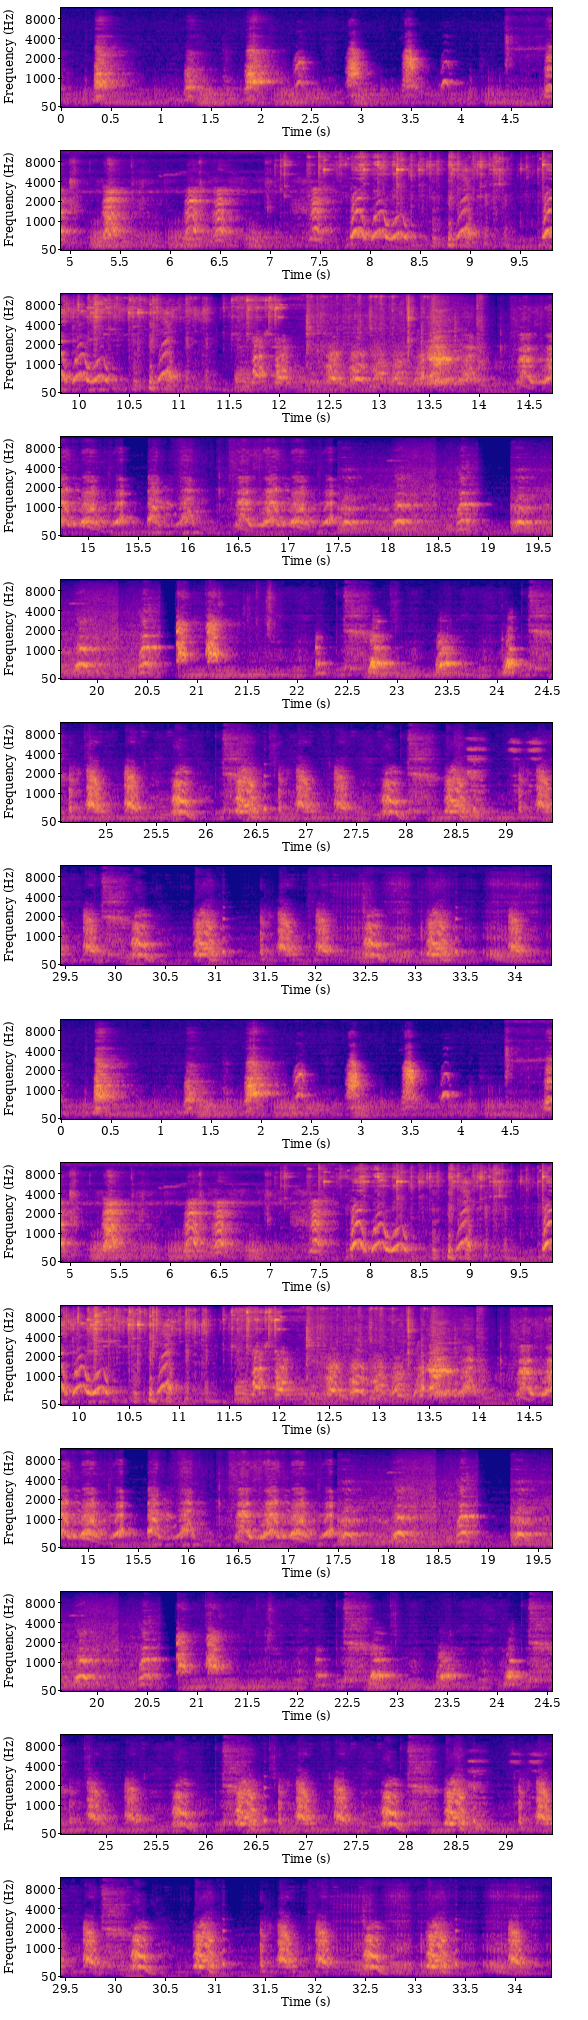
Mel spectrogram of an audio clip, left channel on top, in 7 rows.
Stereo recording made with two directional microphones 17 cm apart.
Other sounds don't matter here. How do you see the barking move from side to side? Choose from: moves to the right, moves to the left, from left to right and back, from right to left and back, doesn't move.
from right to left and back.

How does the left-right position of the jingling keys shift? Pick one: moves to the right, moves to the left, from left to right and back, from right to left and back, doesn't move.
from left to right and back.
